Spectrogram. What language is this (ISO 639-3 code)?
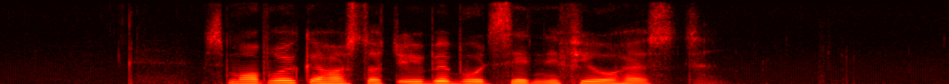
nor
